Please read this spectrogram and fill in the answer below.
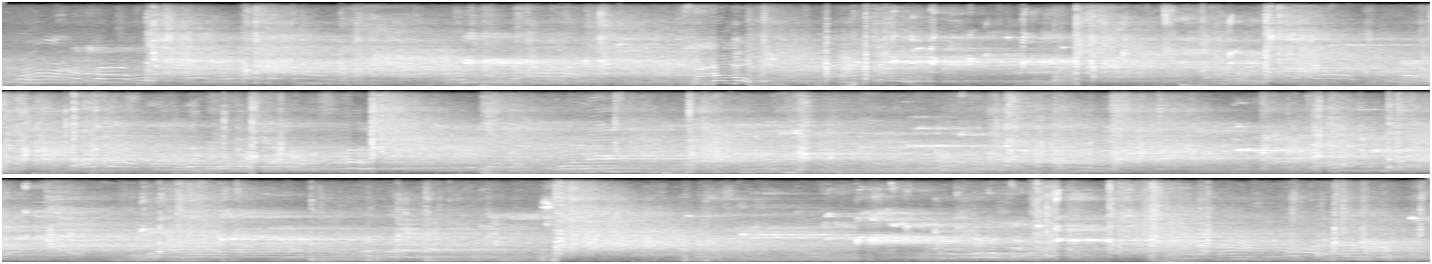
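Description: Ball hockey play in a large indoor arena: frequent sharp knocks of sticks and the ball against sticks and boards, with short squeaks and shouts over a steady busy din.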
